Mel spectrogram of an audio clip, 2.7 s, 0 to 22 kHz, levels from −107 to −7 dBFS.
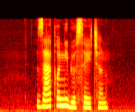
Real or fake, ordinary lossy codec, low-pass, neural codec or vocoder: real; none; 10.8 kHz; none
